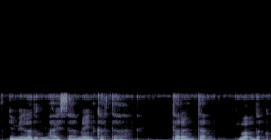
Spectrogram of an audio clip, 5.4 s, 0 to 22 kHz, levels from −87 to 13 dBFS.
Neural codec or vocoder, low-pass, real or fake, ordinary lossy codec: codec, 16 kHz, 8 kbps, FreqCodec, smaller model; 7.2 kHz; fake; none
